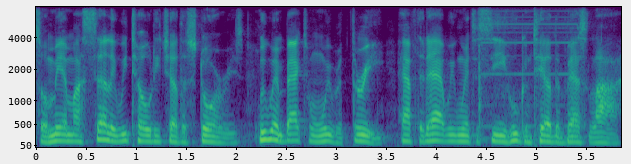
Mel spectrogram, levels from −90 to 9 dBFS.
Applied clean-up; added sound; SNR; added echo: none; Printer; 19 dB; none.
